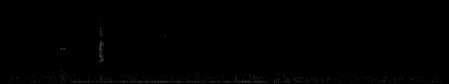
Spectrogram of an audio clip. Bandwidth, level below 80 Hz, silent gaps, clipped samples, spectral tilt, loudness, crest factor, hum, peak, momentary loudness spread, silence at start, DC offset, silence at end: 11 kHz; -84 dBFS; none; under 0.1%; -4 dB/octave; -64 LUFS; 30 dB; none; -34 dBFS; 13 LU; 0.05 s; under 0.1%; 0.05 s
